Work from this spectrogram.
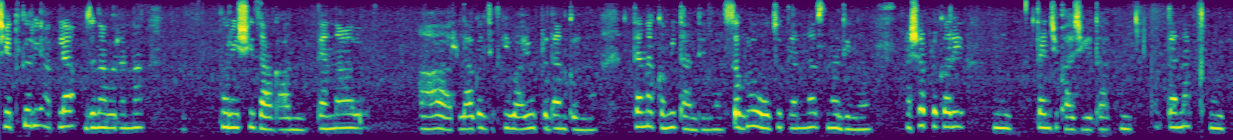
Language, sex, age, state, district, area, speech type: Marathi, female, 18-30, Maharashtra, Nanded, rural, spontaneous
